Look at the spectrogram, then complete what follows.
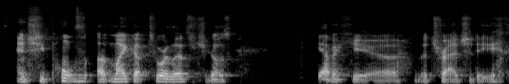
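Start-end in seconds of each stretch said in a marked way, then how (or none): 3.2-5.0 put-on old English man's accent. Retelling a scene where a girl mimics an old English man's accent. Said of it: "an old English man's, um, accent".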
